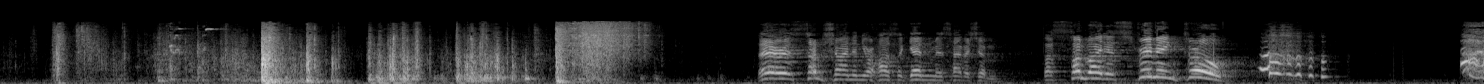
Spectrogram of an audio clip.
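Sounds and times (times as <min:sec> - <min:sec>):
heavy drapes ripped down from a window, tearing and crashing: 0:00.5 - 0:06.6
speech: 0:08.2 - 0:13.4.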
